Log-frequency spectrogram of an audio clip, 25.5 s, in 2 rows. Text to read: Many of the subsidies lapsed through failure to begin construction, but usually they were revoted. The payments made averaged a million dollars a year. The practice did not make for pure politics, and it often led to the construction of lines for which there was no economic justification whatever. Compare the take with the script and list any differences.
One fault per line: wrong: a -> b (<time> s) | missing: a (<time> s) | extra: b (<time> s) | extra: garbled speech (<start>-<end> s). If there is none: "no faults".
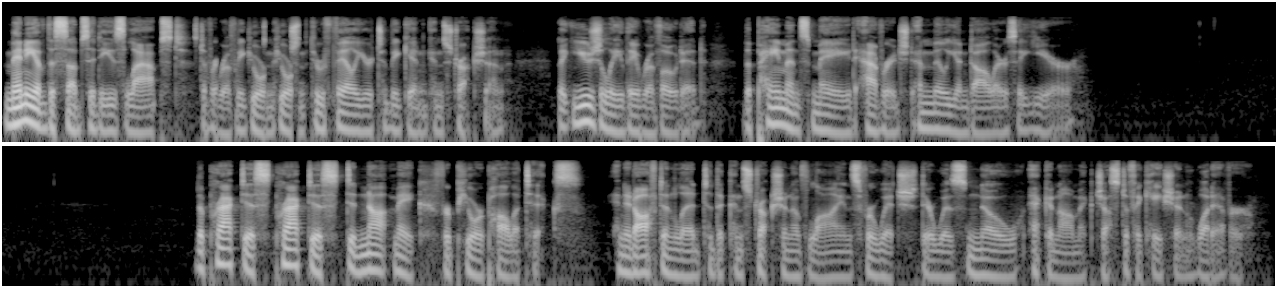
extra: garbled speech (1.9-3.0 s)
missing: were (6.4 s)
extra: practice (15.4 s)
